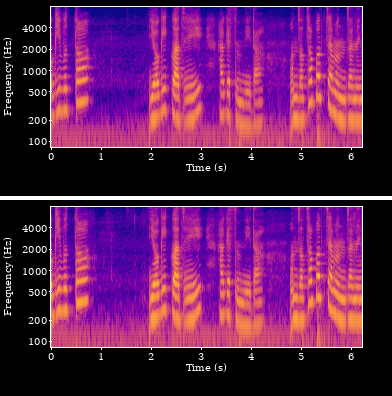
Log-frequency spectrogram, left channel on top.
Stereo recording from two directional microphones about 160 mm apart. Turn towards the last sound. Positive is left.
turn(degrees=-20)  # may be behind; listen again after turning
